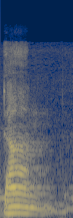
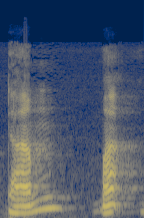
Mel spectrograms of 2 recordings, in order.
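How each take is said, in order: First: The lips stay open instead of closing for m. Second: The lips close fully for the m sound. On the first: The speaker calls it wrong. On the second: The speaker calls it right.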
